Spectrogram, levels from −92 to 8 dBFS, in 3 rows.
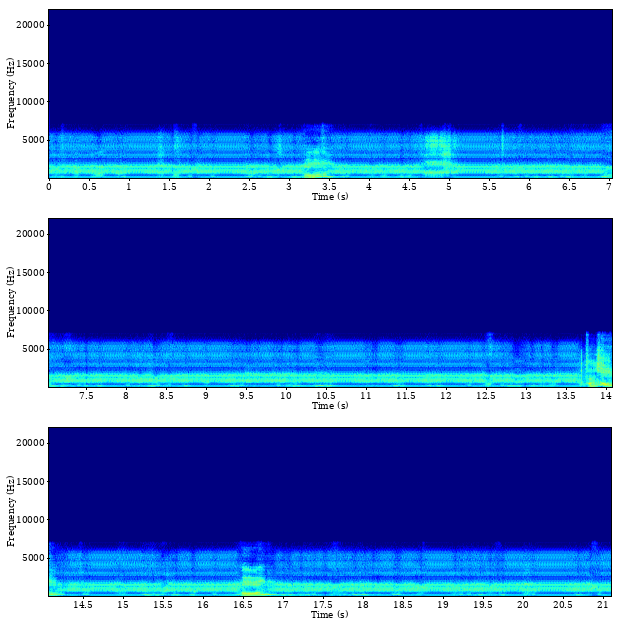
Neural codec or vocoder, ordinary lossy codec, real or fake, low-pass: codec, 16 kHz, 0.5 kbps, FreqCodec, smaller model; none; fake; 7.2 kHz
